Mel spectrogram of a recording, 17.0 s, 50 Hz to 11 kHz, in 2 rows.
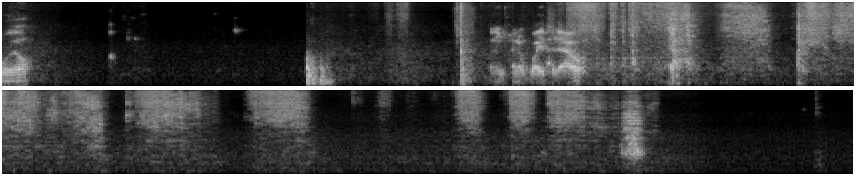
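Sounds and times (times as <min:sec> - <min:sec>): paper towel wiping skillet: 0:05.3 - 0:11.6, 0:12.3 - 0:15.1.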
